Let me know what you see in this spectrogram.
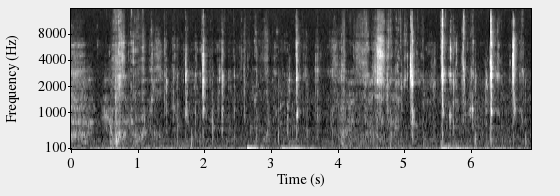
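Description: A person chewing and smacking a mouthful of food, with many short, sharp clicks scattered throughout.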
